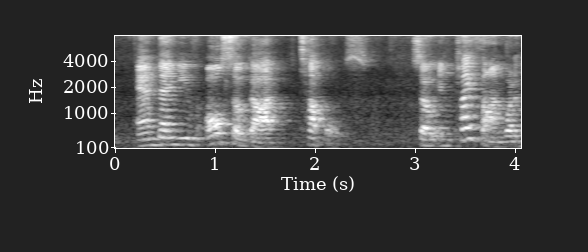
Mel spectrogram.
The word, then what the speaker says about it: tuple: So a row within a table can also be called a tpple. The correct pronunciation is tpple. Anybody who says tuple is wrong.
